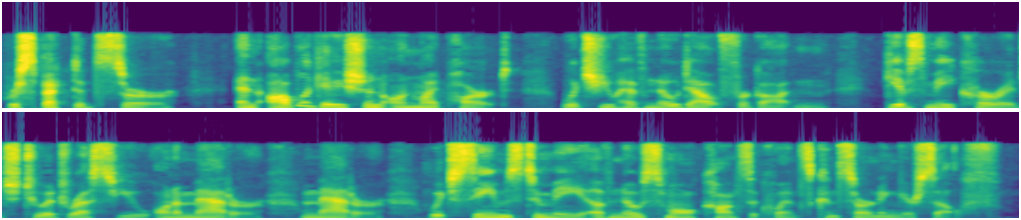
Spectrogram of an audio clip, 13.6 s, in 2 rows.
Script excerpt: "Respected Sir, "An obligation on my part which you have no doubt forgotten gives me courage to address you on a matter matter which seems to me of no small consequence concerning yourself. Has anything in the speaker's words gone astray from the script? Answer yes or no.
no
